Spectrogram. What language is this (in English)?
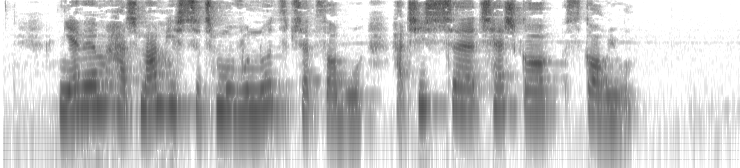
Upper Sorbian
